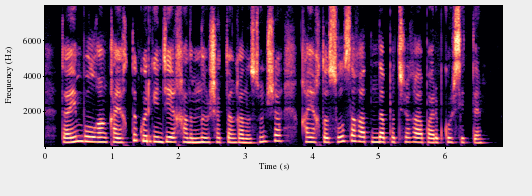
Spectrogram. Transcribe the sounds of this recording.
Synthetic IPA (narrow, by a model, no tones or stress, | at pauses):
d̪̥ɑjəmbo̞lˠʁɑɴqʰɑjəqt̪əkʲʰɵɾɡʲe̞nd̪e̞χɑnəmnəɴʃɑt̪ːɑɴʁɑnʊsunʃɑqʰɑjɑqt̪əso̞lˠsɑʁɑt̪ənd̪ɑpʰot̪ʃɑʁɑːpɑɾəpkʲʰɵɾse̞t̪ːɪ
